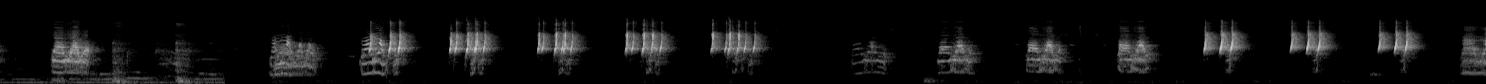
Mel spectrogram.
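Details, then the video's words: Quail calling steadily: short bright notes in phrases, repeated about every 0.7 seconds across fifteen seconds, with a brief gap midway. Faint low hum and a few rougher notes come at the start. "batait ki new awaz || bedana بلدرچین awaz"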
